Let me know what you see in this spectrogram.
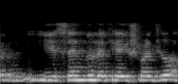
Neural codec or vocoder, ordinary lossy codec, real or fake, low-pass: none; AAC, 64 kbps; real; 7.2 kHz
